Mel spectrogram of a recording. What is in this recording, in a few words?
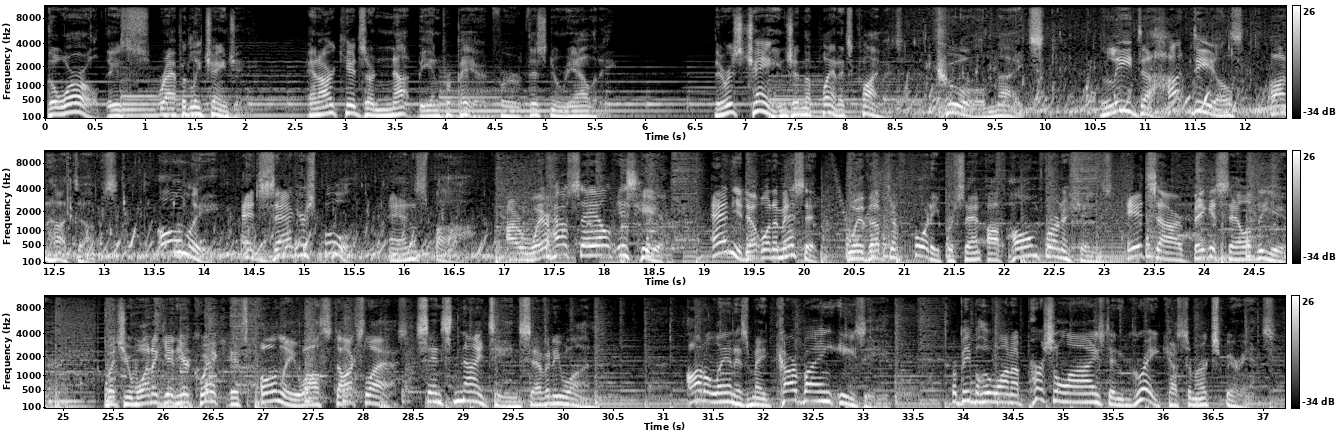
Commercial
